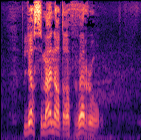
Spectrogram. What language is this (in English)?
Kabyle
